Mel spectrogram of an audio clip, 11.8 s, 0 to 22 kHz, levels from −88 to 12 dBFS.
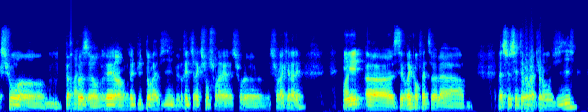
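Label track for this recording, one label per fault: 1.420000	1.420000	click −12 dBFS
5.020000	5.020000	click −26 dBFS
7.820000	7.820000	drop-out 3.2 ms
10.430000	10.940000	clipping −27 dBFS

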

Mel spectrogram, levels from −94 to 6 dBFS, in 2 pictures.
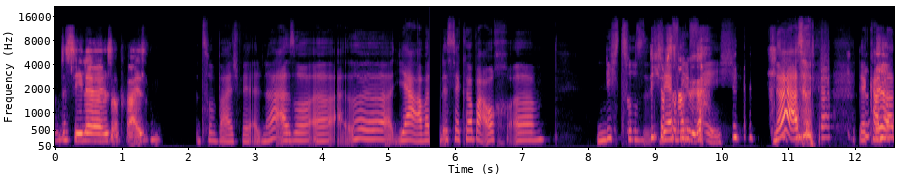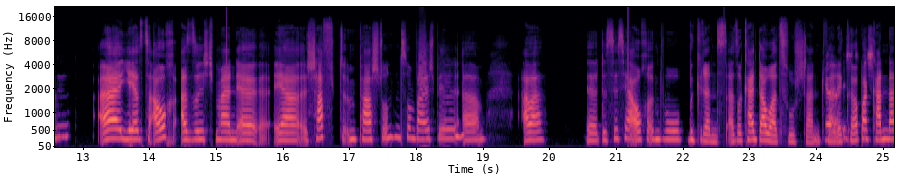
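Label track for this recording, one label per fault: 5.620000	5.780000	drop-out 157 ms
15.160000	15.160000	click −15 dBFS
18.030000	18.530000	clipping −29 dBFS
21.180000	21.180000	click −11 dBFS
22.620000	22.620000	click −24 dBFS

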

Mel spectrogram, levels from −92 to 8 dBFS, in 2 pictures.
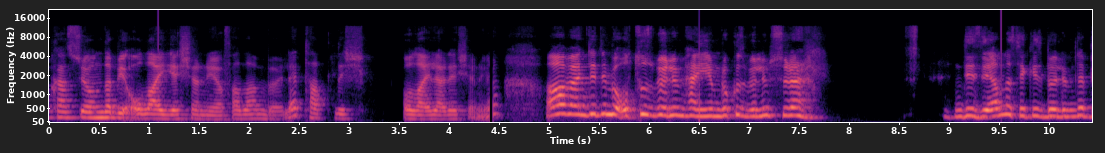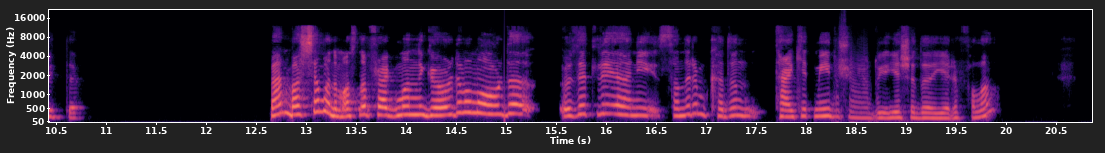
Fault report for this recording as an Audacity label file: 1.100000	1.100000	click −12 dBFS
4.410000	4.450000	drop-out 40 ms
6.510000	6.510000	drop-out 2.1 ms
9.530000	9.530000	click −9 dBFS
14.990000	14.990000	drop-out 4 ms
18.270000	18.740000	clipping −33.5 dBFS

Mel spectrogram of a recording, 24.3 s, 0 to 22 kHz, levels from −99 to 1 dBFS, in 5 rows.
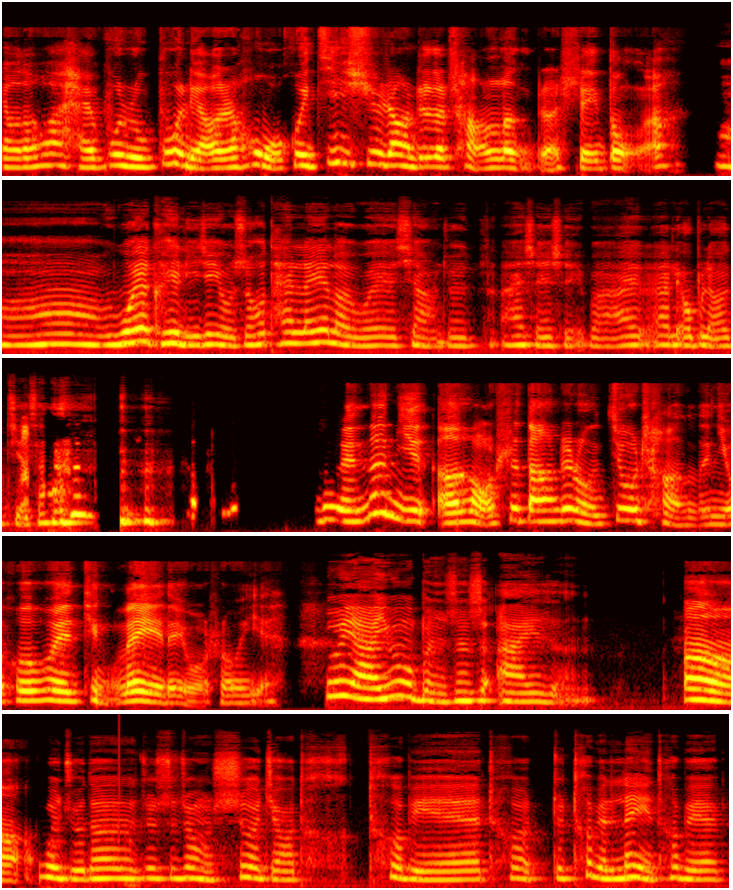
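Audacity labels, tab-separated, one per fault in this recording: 20.210000	20.210000	click −20 dBFS

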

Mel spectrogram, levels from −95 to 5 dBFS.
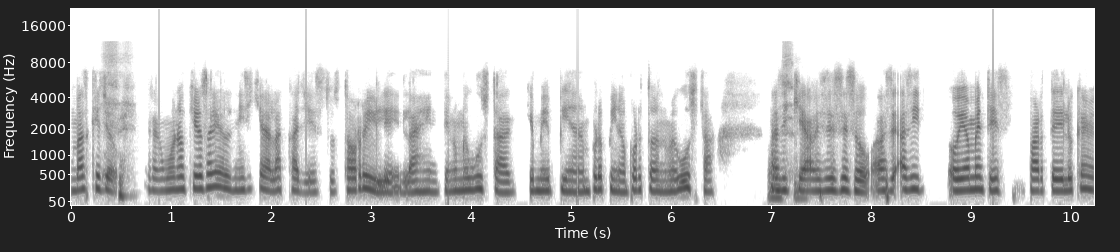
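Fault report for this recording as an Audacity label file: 0.880000	0.880000	click −21 dBFS
2.350000	2.350000	click −20 dBFS
3.770000	3.770000	drop-out 3.1 ms
5.060000	5.070000	drop-out 11 ms
9.220000	9.220000	click −16 dBFS

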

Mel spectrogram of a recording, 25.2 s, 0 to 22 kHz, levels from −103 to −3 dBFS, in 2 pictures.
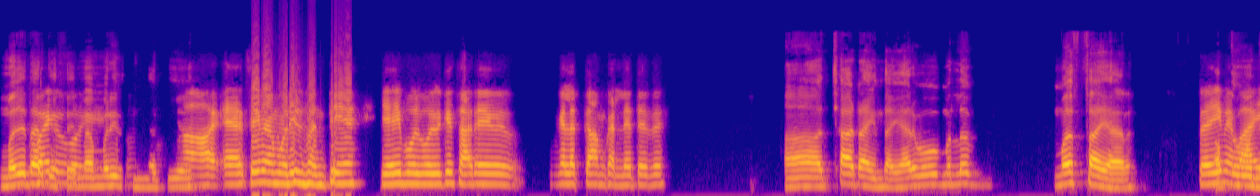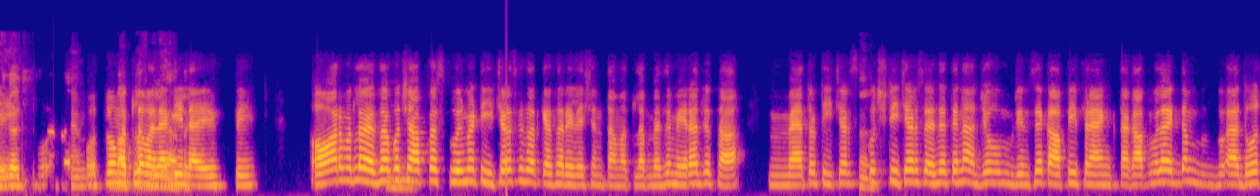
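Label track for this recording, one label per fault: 2.510000	3.510000	clipping −16.5 dBFS
17.650000	17.660000	drop-out 11 ms

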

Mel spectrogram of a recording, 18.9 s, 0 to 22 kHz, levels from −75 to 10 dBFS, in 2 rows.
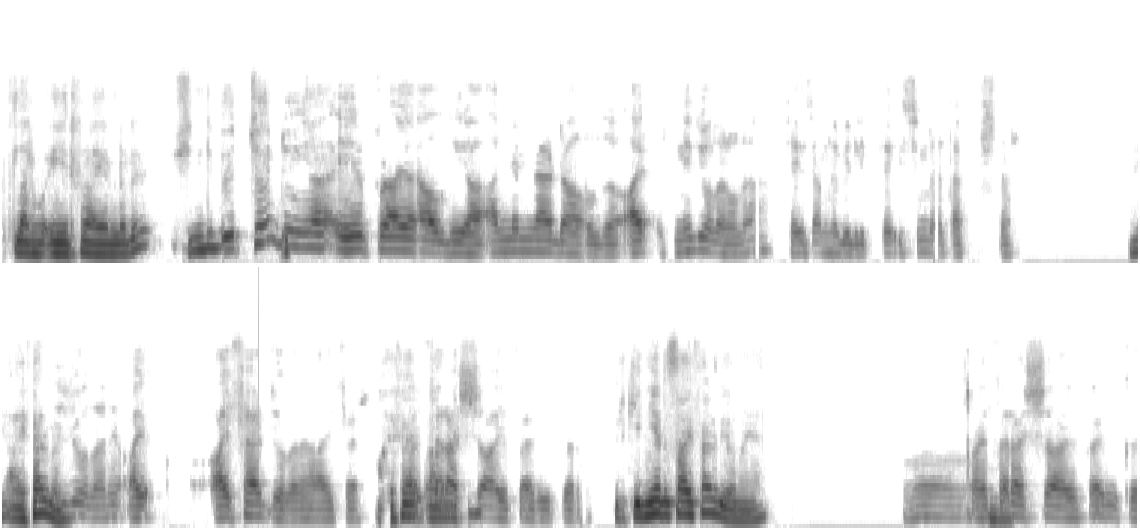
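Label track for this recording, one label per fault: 6.920000	6.920000	drop-out 2.9 ms
11.600000	11.600000	click −12 dBFS

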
